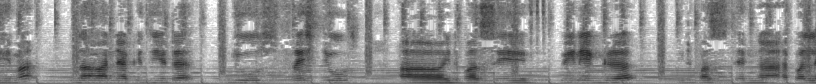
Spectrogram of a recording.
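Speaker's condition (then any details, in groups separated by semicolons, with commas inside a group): No condition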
